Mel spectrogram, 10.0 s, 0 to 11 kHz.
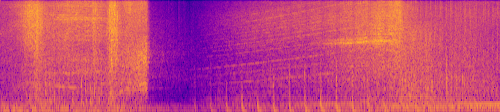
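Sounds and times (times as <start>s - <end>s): helicopter rotors beating: 3.8s - 10.0s
rising whine: 3.8s - 10.0s.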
